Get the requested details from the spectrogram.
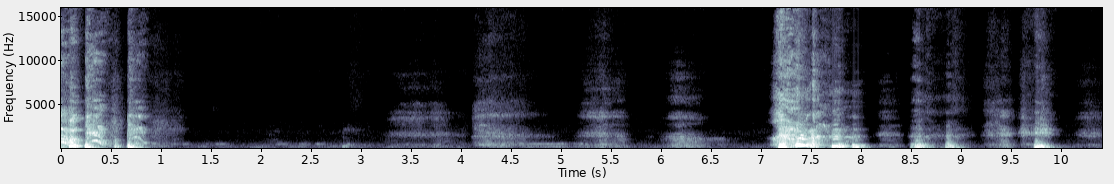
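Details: Two bursts of short, harsh coughs separated by a quiet pause, performed for a coughing audition video; acted cough, not real illness.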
